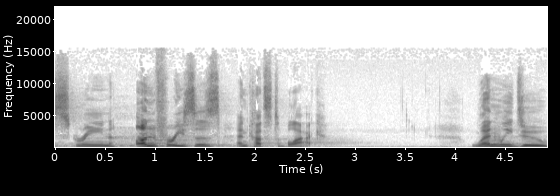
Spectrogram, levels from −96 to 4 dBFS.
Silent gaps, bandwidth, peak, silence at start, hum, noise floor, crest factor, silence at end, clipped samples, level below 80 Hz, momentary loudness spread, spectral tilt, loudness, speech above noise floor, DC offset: none; 15.5 kHz; -6 dBFS; 0 s; none; -69 dBFS; 28 dB; 0 s; under 0.1%; -80 dBFS; 12 LU; -3.5 dB/octave; -32 LUFS; 37 dB; under 0.1%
